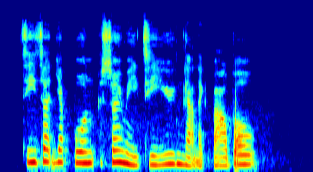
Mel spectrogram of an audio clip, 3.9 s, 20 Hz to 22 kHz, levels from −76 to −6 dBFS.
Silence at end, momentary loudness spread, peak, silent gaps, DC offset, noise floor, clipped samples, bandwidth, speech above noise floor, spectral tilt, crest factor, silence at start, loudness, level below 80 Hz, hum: 0.7 s; 7 LU; -2 dBFS; none; under 0.1%; -68 dBFS; under 0.1%; 14 kHz; 51 dB; -5 dB/octave; 16 dB; 0.3 s; -19 LUFS; -62 dBFS; none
